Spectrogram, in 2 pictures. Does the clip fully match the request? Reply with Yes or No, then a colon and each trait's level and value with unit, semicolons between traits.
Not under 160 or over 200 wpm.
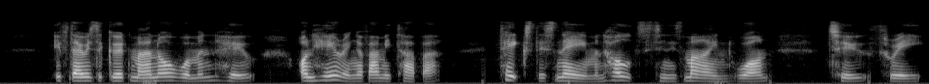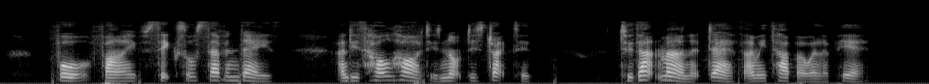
No: average, 150 wpm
